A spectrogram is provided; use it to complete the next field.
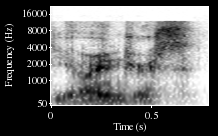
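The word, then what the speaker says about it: Yoendrys: Only reason I know how to pronounce it because when we played the White Sox, the announcers pronounced it, and I was like, okay, that's how you say that shit. It's Yoendris.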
